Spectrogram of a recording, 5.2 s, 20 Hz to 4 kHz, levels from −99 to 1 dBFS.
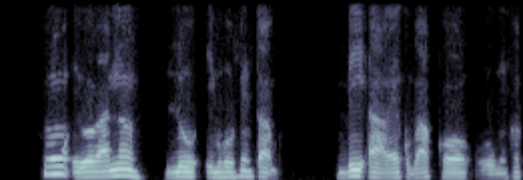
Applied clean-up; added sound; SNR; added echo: none; none; none; none.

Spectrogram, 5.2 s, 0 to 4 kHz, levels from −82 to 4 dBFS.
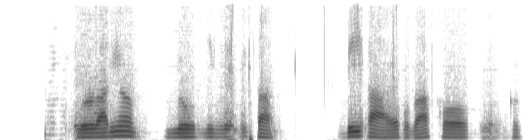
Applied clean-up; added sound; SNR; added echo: neural separator model SepFormer WHAMR!.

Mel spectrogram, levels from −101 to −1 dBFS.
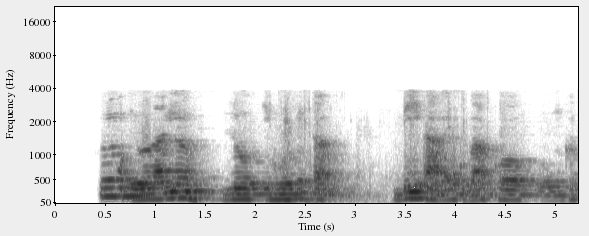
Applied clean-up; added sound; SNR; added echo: neural separator model SepFormer DNS4.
